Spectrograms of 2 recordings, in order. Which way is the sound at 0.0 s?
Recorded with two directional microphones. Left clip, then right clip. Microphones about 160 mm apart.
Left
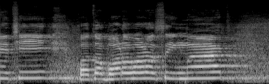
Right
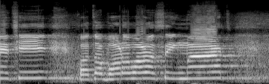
5° left (ahead or behind).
